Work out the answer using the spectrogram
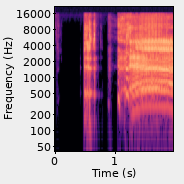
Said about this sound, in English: I can make myself burp, like, on command.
